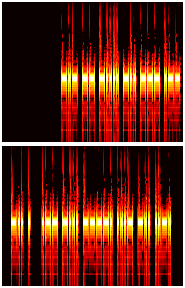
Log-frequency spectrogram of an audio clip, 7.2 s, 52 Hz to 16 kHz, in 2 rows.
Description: Morse code, heard as a keyed tone, about 34 wpm, 700 Hz. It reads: KM6DOW DE WB9VDF
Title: USA Callsign DE Callsign - 6 Characters - 35wpm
